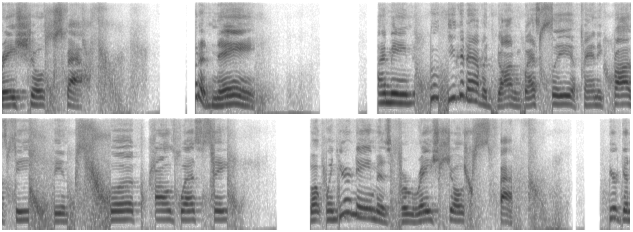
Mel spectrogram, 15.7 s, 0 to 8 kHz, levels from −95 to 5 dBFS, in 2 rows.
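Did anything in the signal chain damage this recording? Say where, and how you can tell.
Yes: sound chopped by the voice detector, likely in call processing, at 0.32–2.64, 3.16–5.58, 6.12–12.08 and 12.72–15.62 s. Gating swaps dropped stretches for synthetic noise, so the spectrogram alternates real detail with flat, featureless comfort-noise patches.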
